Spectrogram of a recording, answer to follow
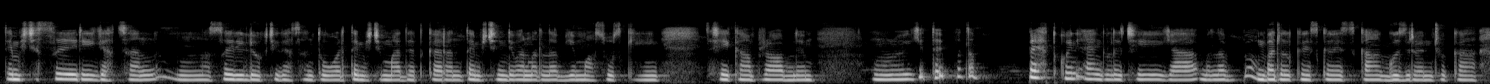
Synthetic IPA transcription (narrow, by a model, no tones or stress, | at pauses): t̪emit͡ʃt͡ʃʰisəːɾiɡɐt͡sʰɐnsəːɾiːloːkt͡ʃʰiɡɐt͡sʰɐnt̪oːɐɾt̪ɐmit͡ʃt͡ʃʰimɐd̪ɐd̪kɐɾɐnt̪ɐmist͡ʃʰind̪iʋɐnmɐt̪lɐbjimɐɦsuːskiːnʲt͡sɐ̥t͡ʃʰekãːpɾaːblem | jit̪ɐmɐt̪lɐb | pɾeɦt̪kuːnʲɛːŋɡlɨt͡ʃʰijaːmɐt̪lɐbbɐd̪ɐlkə̃ːsʲkəːskãːɡuzɾɐnt͡ʃʰukãː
